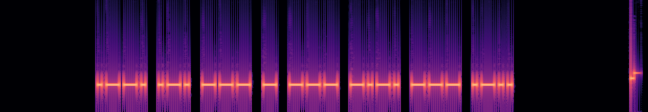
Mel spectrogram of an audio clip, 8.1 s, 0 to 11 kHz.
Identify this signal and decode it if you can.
Morse code, heard as a keyed tone, about 22 wpm, 700 Hz. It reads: PROTOCOL
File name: practice / 22wpm / Eight Letter Words - 22wpm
